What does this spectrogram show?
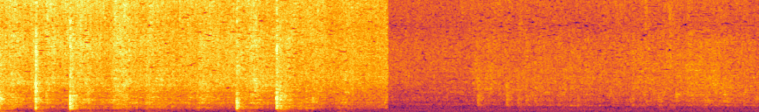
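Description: Bora (long beans) sizzling as they fry in a large aluminium pot, stirred with a metal spoon that clicks sharply against the pot a few times. The sizzling cuts off suddenly about four seconds in, leaving a faint low steady hum.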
